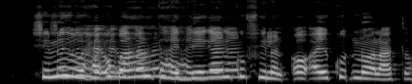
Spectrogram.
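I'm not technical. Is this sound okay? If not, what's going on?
No. A doubled audio track runs from 0.51 to 2.47 s, ending just before "filan oo": a second, somewhat quieter copy of the speech trails about a sixth of a second behind, likely from the sound being recorded twice along a slower path, and it cuts off abruptly.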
